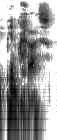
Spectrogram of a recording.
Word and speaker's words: Pinchas: I've only just about got to the point where it kind of flows a bit more naturally to say Pinchas, but it actually turns out to be Pinchas when I read the Hebrew.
